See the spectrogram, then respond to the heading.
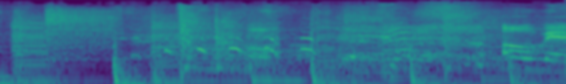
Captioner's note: laughs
